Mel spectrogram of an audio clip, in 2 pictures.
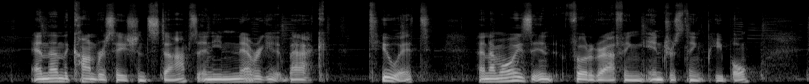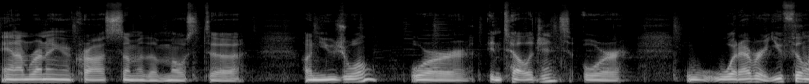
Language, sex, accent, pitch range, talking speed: English, male, American, 110-165 Hz, 130 wpm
